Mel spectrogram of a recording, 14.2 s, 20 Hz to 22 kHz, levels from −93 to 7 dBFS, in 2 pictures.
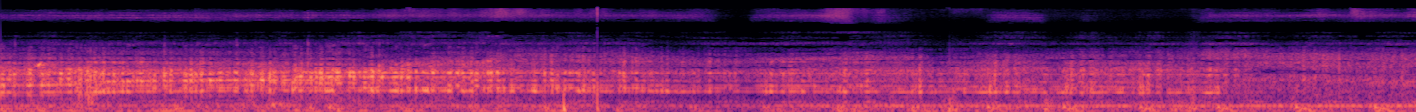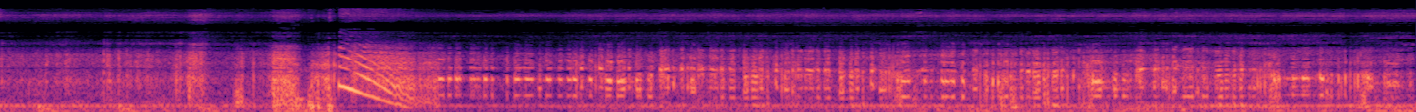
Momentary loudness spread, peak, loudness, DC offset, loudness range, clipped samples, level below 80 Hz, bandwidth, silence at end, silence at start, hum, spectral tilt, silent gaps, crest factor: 10 LU; -2 dBFS; -19 LUFS; under 0.1%; 9 LU; under 0.1%; -38 dBFS; 16 kHz; 0 s; 0 s; none; -6 dB/octave; none; 18 dB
